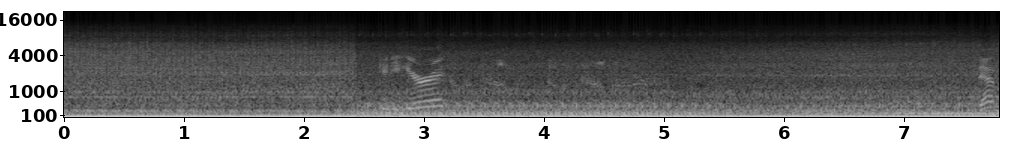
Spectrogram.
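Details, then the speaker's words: V8 Corvair with Holley EFI, first start, batch fire with cam sensor off, reworked LS3 injector rail brackets: steady uneven lope with a missing beat; number one cylinder dead. "number one still not working sounds pretty good for seven cylinders though"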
